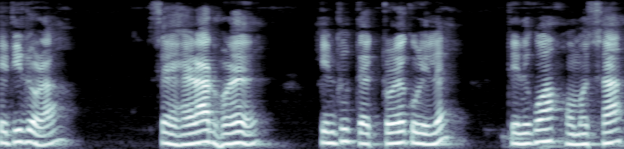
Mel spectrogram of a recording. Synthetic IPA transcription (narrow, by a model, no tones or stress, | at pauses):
ketidɔɹa | sɛɦɛɹadʱɔɹɛ | kintutɛk̚tɔɹɛkoɹilɛ | tenekuwaxɔmɔsja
